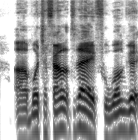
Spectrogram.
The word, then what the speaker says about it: Fuonga: For example, Fuonga, which I found out today, Fuonga is the correct way to pronounce it. I guess Samoan names, that N is implied with the G.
